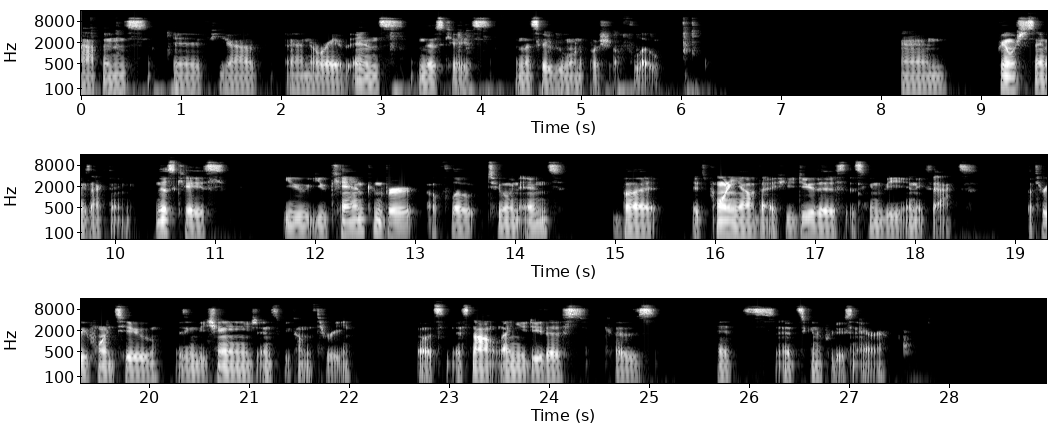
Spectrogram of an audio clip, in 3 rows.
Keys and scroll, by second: 0.0-0.9 typing, 3.9-5.3 typing, 6.0 Return.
